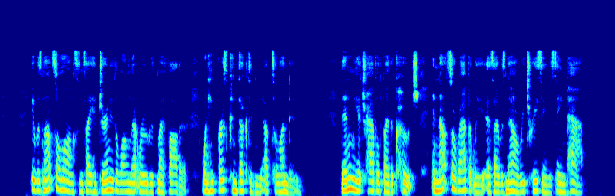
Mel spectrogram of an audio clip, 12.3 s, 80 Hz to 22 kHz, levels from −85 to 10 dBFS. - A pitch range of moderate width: No, narrow, 2.3 semitones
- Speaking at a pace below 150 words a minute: No, average, 200 wpm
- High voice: No, medium, 175 Hz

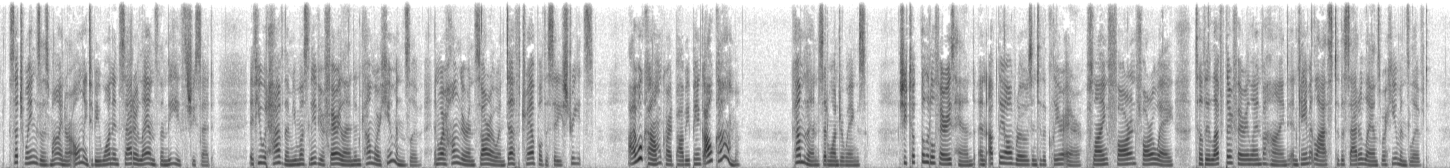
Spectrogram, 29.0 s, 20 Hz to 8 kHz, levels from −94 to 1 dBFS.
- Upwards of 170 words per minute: Yes, average, 190 wpm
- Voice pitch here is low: No, high, 215 Hz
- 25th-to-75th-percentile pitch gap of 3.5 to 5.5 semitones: Yes, average, 4.1 semitones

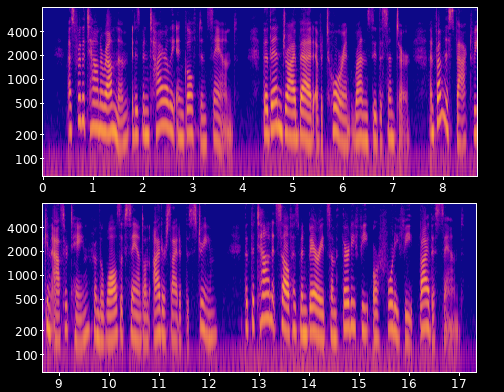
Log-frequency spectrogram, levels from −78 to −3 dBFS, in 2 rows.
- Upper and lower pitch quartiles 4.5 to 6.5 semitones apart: Yes, average, 5.1 semitones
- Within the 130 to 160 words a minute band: No, average, 200 wpm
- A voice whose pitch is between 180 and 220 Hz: Yes, high, 190 Hz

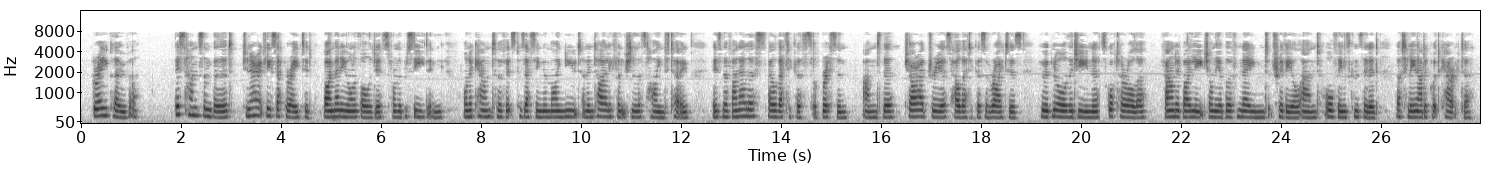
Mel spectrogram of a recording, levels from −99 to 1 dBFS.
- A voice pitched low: No, high, 200 Hz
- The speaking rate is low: Yes, slow, 120 wpm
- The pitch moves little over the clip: Yes, narrow, 1.7 semitones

